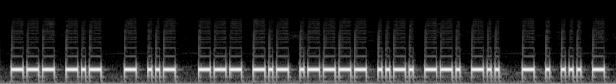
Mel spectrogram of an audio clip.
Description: Morse code, heard as a keyed tone, about 30 wpm, 690 Hz. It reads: OK TU OK1FGD TEST
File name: Archiv / CUC381 / OK1FGD CUC 381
